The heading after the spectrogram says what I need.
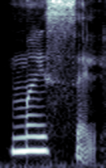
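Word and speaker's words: мысль: As you can see after M we have that's why m is hard m and after l we have the soft sign. That's why L is soft. Mel, it means idea.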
